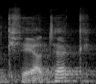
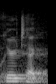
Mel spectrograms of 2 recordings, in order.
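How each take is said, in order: First: The first part sounds like German 'quer'. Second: The first part sounds like English 'queer'. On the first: It plays on the German word for transversal. "So actually you would pronounce it Quertech" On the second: It plays on the English word for queer. "I'm pronouncing it queer tech"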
